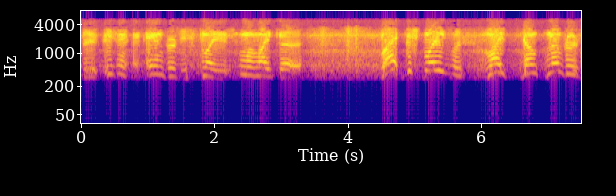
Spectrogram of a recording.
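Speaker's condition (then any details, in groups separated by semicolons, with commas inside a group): Speech impediment; several disabilities, long hard battle; still talks on ham radio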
